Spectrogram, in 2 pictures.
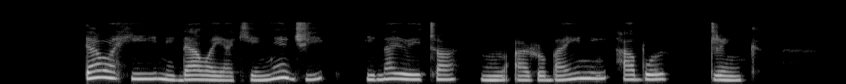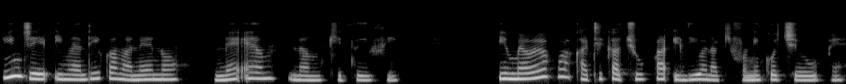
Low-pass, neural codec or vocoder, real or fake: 7.2 kHz; codec, 16 kHz, 2 kbps, FunCodec, trained on Chinese and English, 25 frames a second; fake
